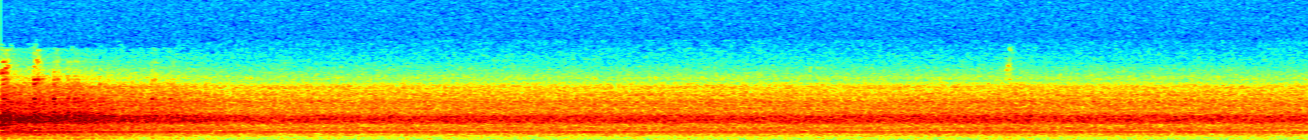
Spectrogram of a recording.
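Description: Faint steady hiss of room tone and recording noise, with a thin steady high tone running through it; no handling or other distinct sounds.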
